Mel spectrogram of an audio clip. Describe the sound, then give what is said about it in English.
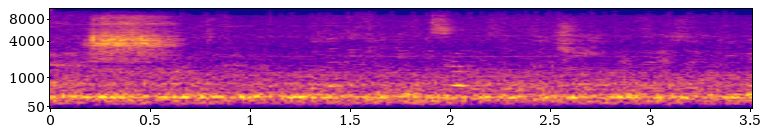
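A steady low mechanical rumble of a train idling outside the station at Reading, a constant droning hum with faint higher hiss, continuous and unchanging throughout. “Train seems to be sort of hovering outside.”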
